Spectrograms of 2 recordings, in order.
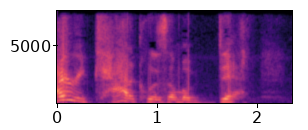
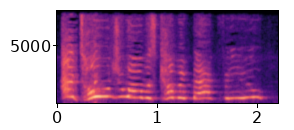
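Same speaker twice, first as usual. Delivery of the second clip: high, loud hammed-up yell; vengeful trolley driver; 8 dB louder than usual. Driver catching Connery at film's end, hammed-up vengeful shout. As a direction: holler a triumphant comic threat. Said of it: "trolley driver had come up and been like".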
